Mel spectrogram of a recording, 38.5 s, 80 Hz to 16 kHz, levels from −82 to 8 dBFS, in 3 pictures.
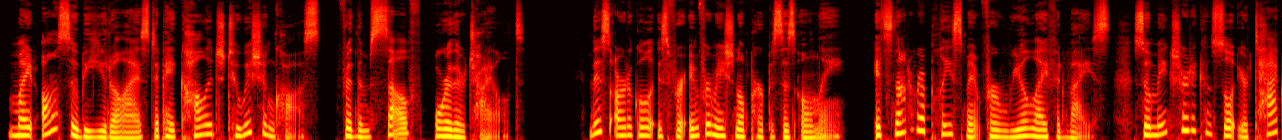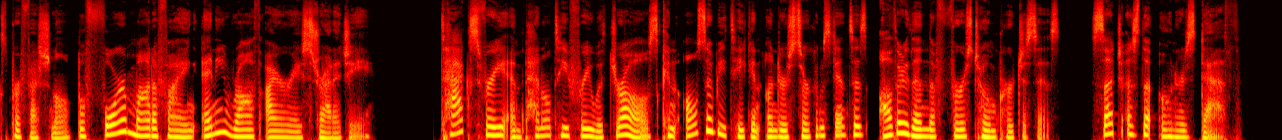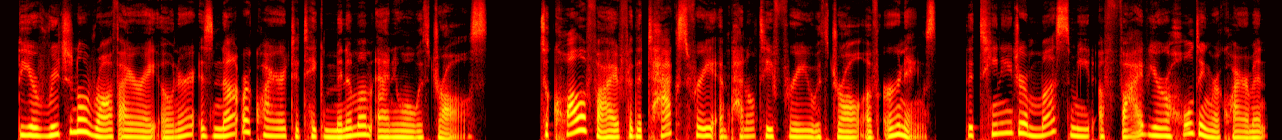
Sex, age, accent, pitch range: female, 30-49, American, 165-215 Hz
